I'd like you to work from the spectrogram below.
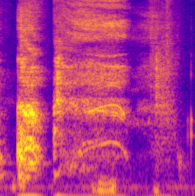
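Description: Coughing from one person: a few harsh bursts in quick succession, the middle one longer and more voiced, ending with a faint short catch.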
